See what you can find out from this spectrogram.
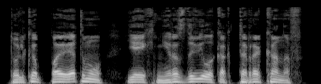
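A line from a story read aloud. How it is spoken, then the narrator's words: Snorted. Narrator (Russian): фыркнула она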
